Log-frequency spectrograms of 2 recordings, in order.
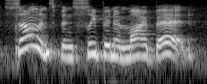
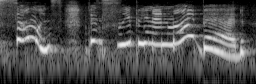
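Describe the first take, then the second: First: It is said in a big, deep voice. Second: It is said in a medium-sized voice. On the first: "in a great big voice" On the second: "in her middle-sized voice"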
